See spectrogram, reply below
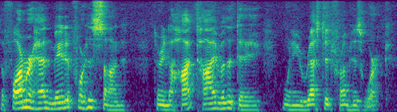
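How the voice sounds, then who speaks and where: A man in his sixties reading a children's story aloud in simple, measured phrases with dramatic emphasis. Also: mid-range voice, a little mellow. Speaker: storybook reader. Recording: roomy echo around the voice.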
